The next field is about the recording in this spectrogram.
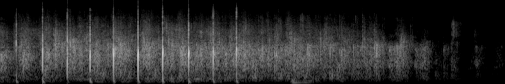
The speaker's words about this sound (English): With that, I would like to welcome the panel with a big applaud. Thank you.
